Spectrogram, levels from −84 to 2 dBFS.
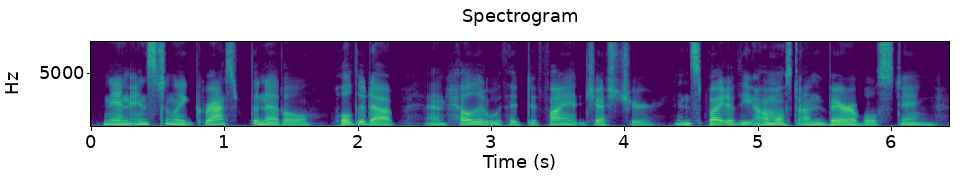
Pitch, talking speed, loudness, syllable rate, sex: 170 Hz, 205 wpm, -19 LUFS, 6.0 syllables/s, female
